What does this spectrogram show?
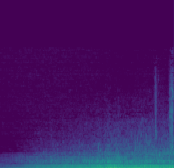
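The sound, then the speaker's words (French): A propeller airplane engine drones steadily with a low harmonic hum, growing gradually louder over a few seconds as if revving up; no voices. “Putain, mais il fait du bruit cet avion, comment ça se fait C'est parce que c'est un avion à hélice.”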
